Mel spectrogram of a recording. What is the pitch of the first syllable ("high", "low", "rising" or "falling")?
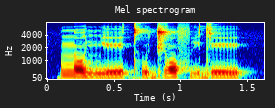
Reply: falling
